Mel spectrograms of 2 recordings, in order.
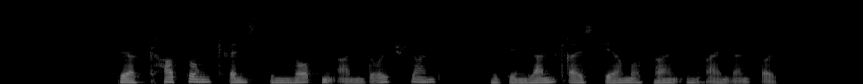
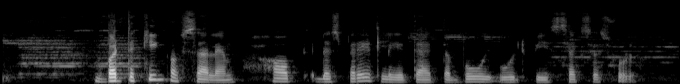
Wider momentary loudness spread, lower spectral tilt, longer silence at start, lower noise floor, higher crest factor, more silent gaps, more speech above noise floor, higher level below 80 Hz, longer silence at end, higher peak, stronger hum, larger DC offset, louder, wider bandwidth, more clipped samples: second, 9 LU vs 22 LU; first, -8 dB/octave vs -6 dB/octave; first, 1.2 s vs 0.05 s; first, -87 dBFS vs -43 dBFS; second, 20 dB vs 26 dB; neither; first, 42 dB vs 18 dB; first, -58 dBFS vs -70 dBFS; first, 0.9 s vs 0.45 s; second, -26 dBFS vs 0 dBFS; neither; neither; second, -47 LUFS vs -26 LUFS; second, 11.5 kHz vs 13 kHz; neither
